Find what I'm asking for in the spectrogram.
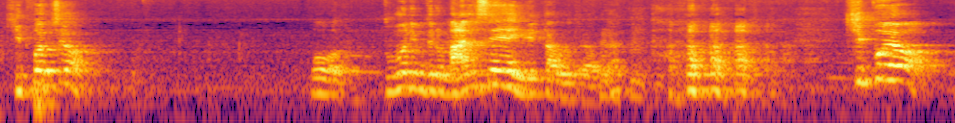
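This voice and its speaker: A male pastor preaching a sermon with emphatic rises on repeated lists, dropping low and soft on key words. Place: church sanctuary. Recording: echoey church room from a distance, faint background hiss.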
